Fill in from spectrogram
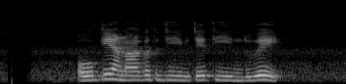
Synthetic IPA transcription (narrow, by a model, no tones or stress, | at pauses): oːkeɐnaːɡɐd̪ɐd͡ʑiːʋit̪et̪ijund̪uʋe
